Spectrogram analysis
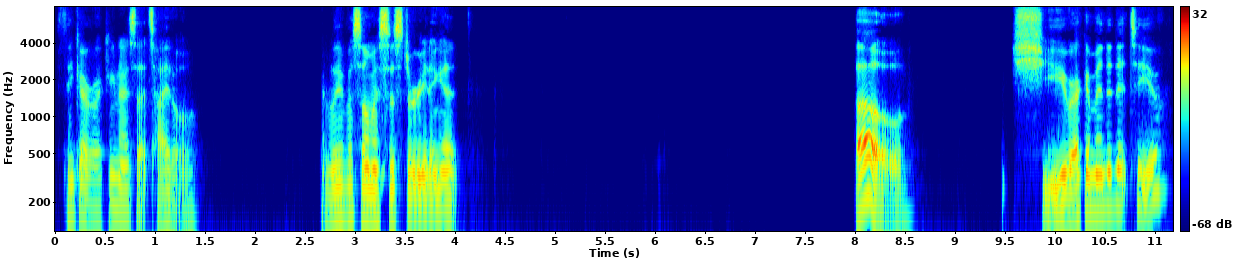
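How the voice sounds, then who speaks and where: Man playing a flustered low-voiced crown prince, gravelly. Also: lively intonation, quick pace, pauses often, a bit bright. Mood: curious, embarrassed. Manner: hesitant, stammering, formal old-fashioned courtly phrasing. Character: shy, flustered, lovestruck young crown prince, courtly and awkward. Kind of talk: romantic roleplay ASMR audio acting.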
